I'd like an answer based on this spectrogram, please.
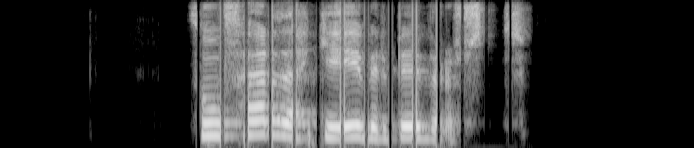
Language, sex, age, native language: Icelandic, female, 40-49, Icelandic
